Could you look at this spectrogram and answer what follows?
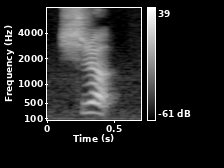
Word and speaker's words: श्र: बना है और वह दो व्यंजन हैं श और र श और र को जोड़कर व्यंजन बना है श्र श और र को जोड़कर व्यंजन बना है श्र यहां श शलगम वाला श जिसका उच्चारण धीमा होता है कम होता है और र का उच्चारण पूरा होता है श्र श का हल्का सा साउंड और र का पूरा साउंड इस प्रकार बन जाता है हमारा संयुक्त व्यंजन श्र श्र से होता है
